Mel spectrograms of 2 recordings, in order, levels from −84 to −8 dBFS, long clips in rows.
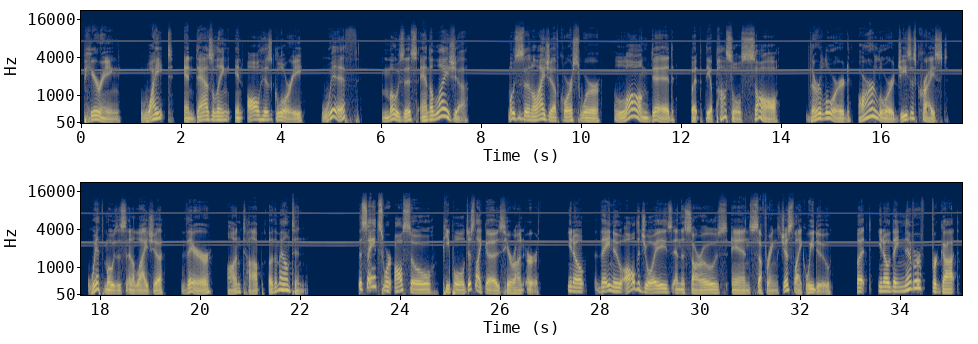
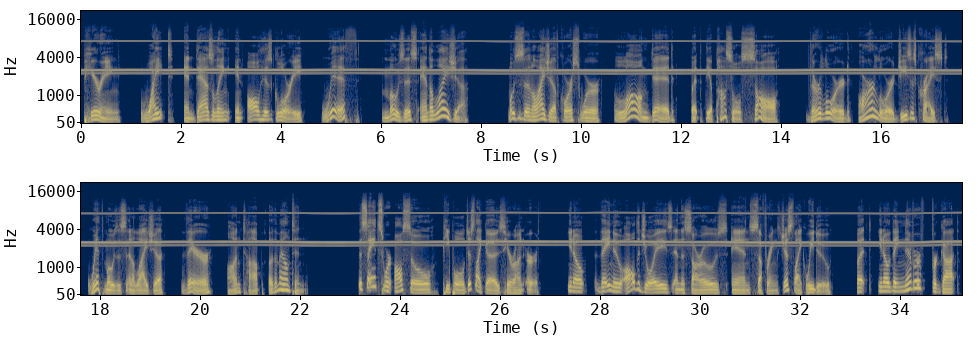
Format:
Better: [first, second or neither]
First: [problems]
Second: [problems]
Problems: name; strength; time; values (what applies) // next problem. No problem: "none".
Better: first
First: high-pitched whine; faint; throughout; 2.5 kHz, 20 dB below the speech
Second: high-pitched whine; loud; throughout; 2.5 kHz, 7 dB below the speech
